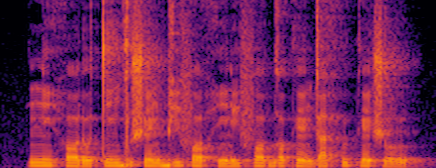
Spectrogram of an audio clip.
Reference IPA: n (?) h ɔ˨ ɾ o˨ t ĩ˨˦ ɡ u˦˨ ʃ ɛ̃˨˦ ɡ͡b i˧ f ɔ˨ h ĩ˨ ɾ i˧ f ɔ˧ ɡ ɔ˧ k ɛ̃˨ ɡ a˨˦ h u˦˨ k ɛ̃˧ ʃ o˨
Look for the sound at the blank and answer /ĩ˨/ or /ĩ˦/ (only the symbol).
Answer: ĩ˨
